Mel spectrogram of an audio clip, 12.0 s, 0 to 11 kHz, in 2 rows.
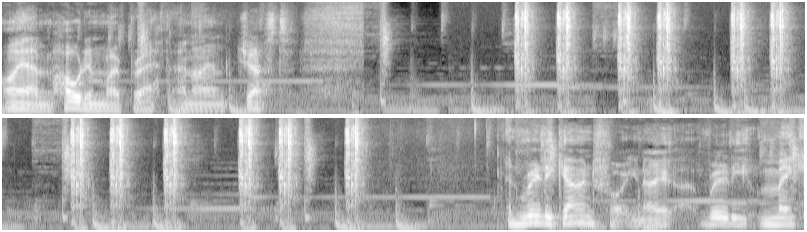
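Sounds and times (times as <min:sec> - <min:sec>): camera shutter clicks: 0:03.8 - 0:08.8.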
